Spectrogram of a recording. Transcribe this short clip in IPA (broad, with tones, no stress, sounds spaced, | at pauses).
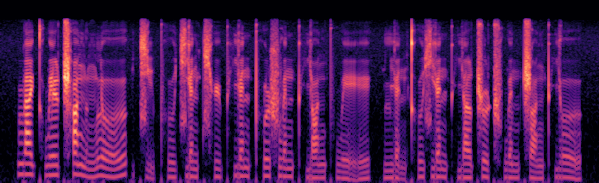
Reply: ɻ a˥˩ ɪ̯ kʰ w e˥ ɪ̯ ʈ͡ʂʰ ɑ˥˩ ŋ ɤ˧˥ ŋ l o˧˥ ʊ̯ | t͡ɕ ḭ˨˩ pʰ u˧˥ t͡ɕ j ɛ˧ n t͡ɕʰ y˧˥ pʰ j ɛ˥˩ n pʰ u˥ ʂ w ə˥ n pʰ j ɑ˧˥ ŋ pʰ w ḛ˨˩˦ ɪ̯ | l j ɛ̰˨˩ n kʰ u˥ ɕ j ɛ˥˩ n pʰ j ä˧˥ ʈ͡ʂ u˧˥ ʈ͡ʂʰ w ə˧˥ n ʈ͡ʂ ɑ˧˥ ŋ pʰ j o˥˩ ʊ̯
